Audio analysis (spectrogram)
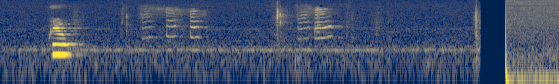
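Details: Kittens meowing indoors: a short, faint high meow followed by several soft, thin mews spaced about a second apart, over a steady low hum and room noise.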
